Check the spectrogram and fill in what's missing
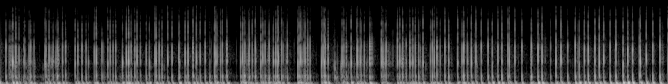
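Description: Long nails tap rapidly and continuously on a dark patterned faux leather wallet held in both hands. The taps are dry, dull and close-up, with a heavy low thump, a papery mid-range crackle and almost no ring after each strike.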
